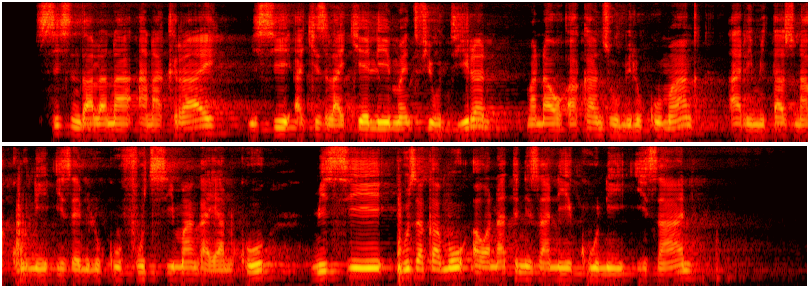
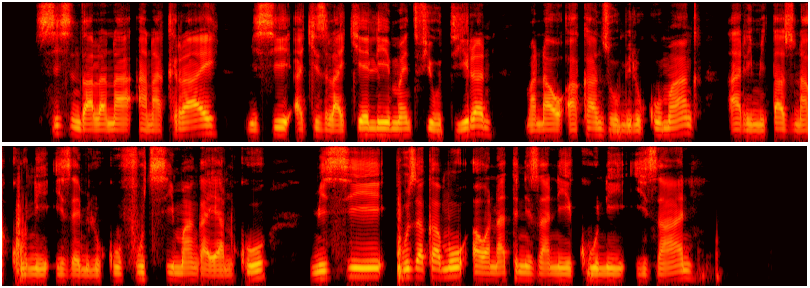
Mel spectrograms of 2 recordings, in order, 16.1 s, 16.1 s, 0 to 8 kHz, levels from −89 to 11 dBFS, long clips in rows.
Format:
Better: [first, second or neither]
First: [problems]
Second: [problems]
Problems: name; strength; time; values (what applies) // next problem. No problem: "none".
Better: second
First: room echo; dies away in 1 s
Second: none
